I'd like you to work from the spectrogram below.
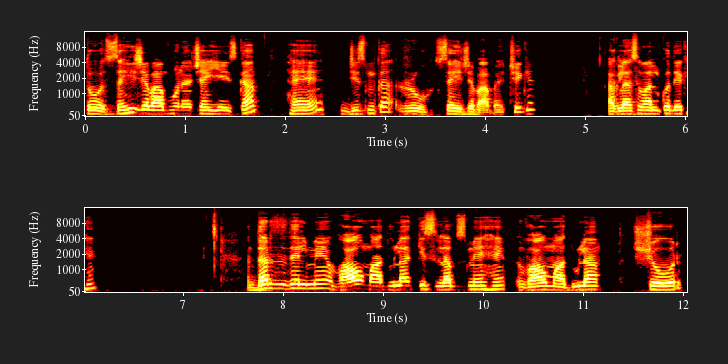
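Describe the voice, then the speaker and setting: A man's voice: a little high, dry recording. Urdu-inflected man going over exam answers. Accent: Urdu-inflected Hindustani, Bihar. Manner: reads each question and its options slowly, then repeats the answer. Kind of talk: online exam answer-key lesson.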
